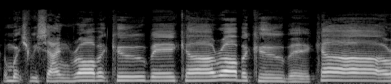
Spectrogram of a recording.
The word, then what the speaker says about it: Kubica: Kubica has one of those little V symbols above the C, little accent that'll be, so it should sound like a TS, not a K. Kubica, then.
